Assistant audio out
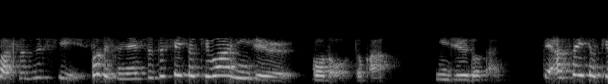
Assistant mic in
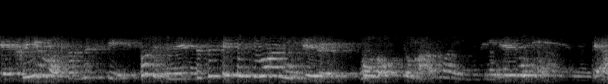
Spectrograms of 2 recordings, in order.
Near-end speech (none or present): present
